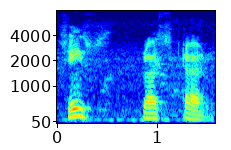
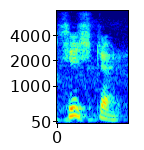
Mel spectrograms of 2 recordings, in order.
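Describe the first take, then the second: First: "সিস", pause, "plus star"; split into syllables. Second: Said in the usual way. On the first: Shown as a demonstration. Teacher showing two syllables, "সিস" and "star" said apart. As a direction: sound out "সিস" and "star" separately. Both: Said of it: "দুটি syllable থাকে তাকে ডাইসিলেবল বলে".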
